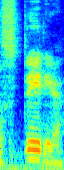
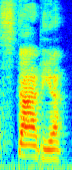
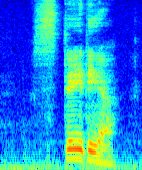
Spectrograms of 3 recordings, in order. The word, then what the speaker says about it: Stadia: I mean, you know, look at Google Stadia, not Stadia, Stadia. Okay, that's how it's pronounced, and it's Mark Cerny, not Cerny or Turney or whatever.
